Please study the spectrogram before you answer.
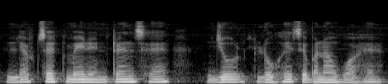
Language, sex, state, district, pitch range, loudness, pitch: Hindi, male, Arunachal Pradesh, Lower Dibang Valley, 110-120 Hz, -18 LUFS, 115 Hz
